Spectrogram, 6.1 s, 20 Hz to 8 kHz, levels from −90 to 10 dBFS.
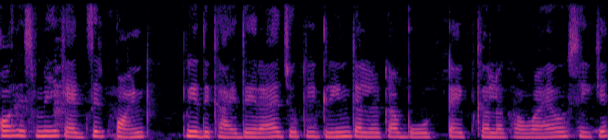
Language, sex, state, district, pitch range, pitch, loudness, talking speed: Hindi, female, Bihar, Gopalganj, 230-260 Hz, 245 Hz, -31 LUFS, 235 wpm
